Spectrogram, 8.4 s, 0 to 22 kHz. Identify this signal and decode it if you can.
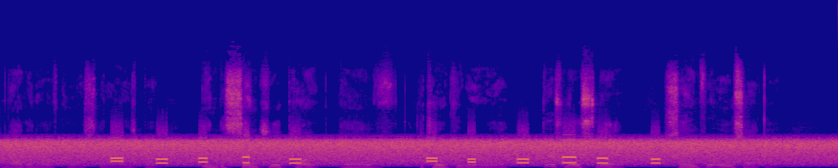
DTMF, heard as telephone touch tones, dialled by hand, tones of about 100 ms, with phone line noise and speech in English. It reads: 01861 074621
